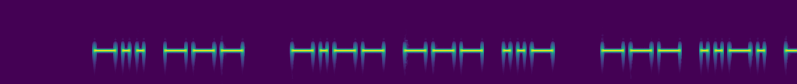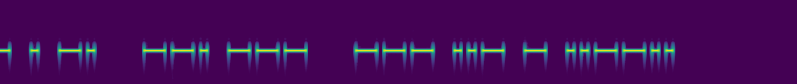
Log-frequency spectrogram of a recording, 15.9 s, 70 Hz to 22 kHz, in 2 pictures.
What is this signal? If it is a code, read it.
Morse code, heard as a keyed tone, about 17 wpm, 700 Hz. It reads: DO YOU OFTEN GO OUT?
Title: Sentences from Top 1000 Words - Review Part 1 - 17wpm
